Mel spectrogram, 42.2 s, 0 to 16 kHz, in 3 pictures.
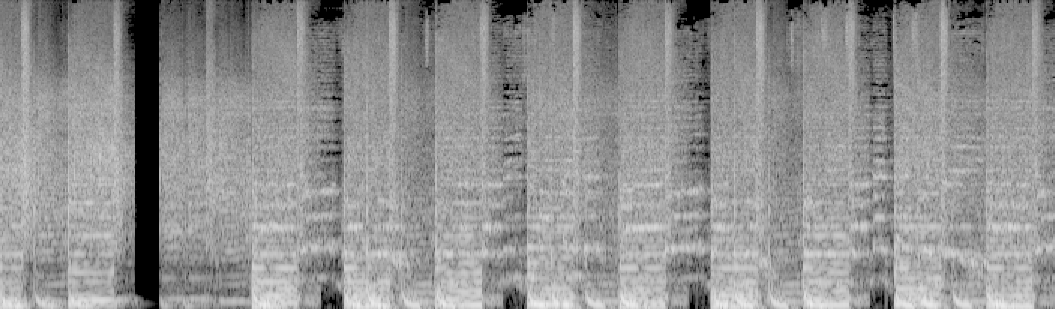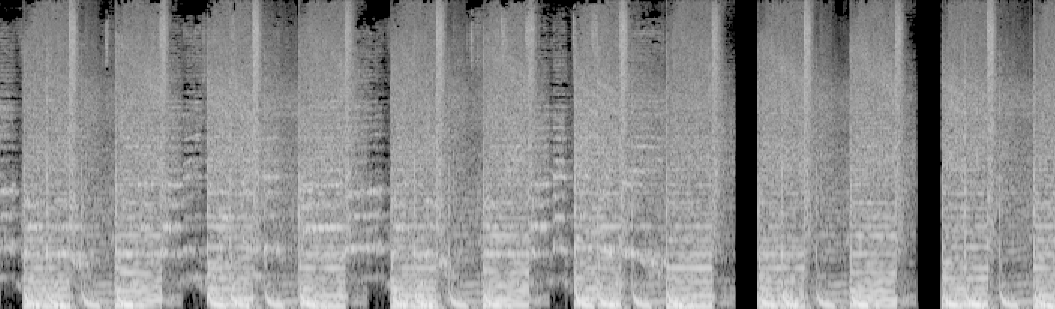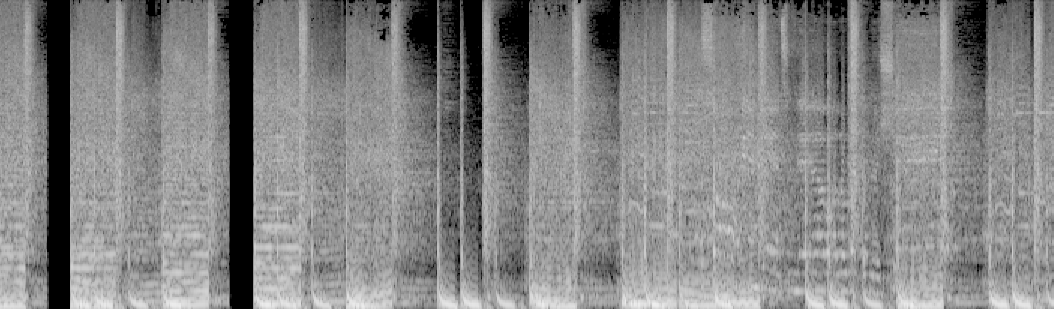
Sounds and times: Music: 0:00.0 - 0:42.1.

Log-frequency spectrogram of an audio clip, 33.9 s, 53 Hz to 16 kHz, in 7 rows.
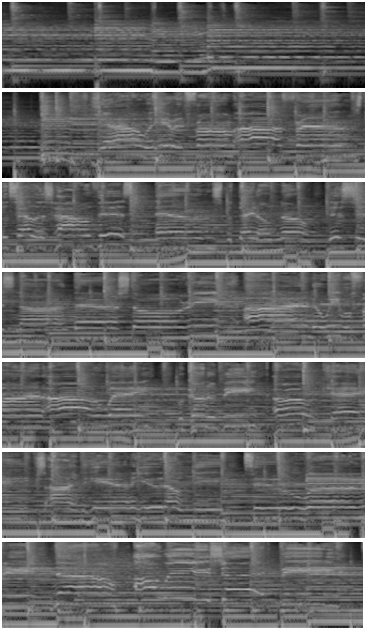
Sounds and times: Music: 0:00.0 - 0:33.8.

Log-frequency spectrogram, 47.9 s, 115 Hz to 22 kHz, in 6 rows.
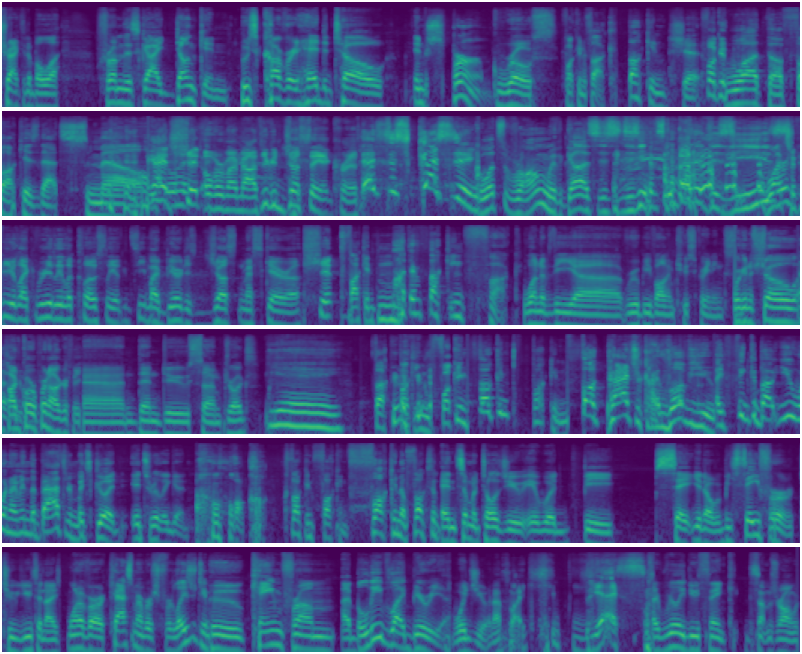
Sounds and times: Speech: 0:00.0 - 0:47.8.

